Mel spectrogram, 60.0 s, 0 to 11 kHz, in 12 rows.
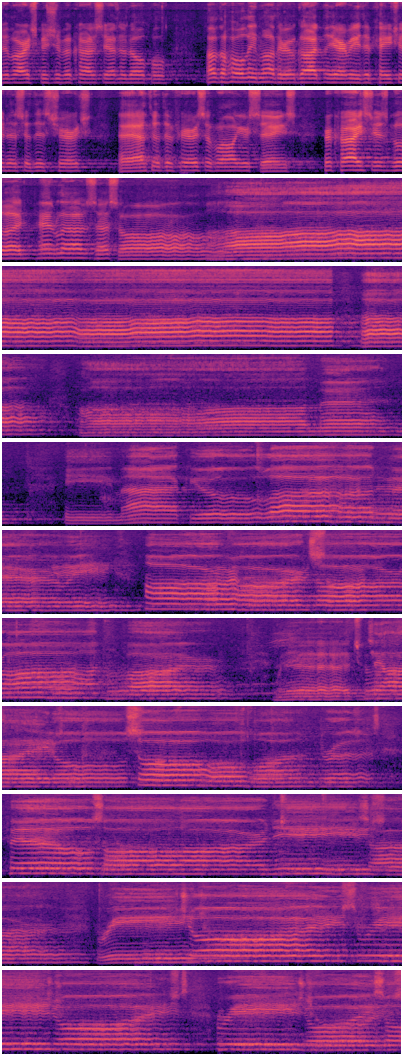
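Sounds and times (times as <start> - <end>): men chanting unaccompanied: 25.8 - 59.9.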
